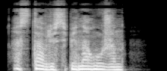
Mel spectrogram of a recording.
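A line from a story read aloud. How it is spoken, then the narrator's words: Sleepy hiss. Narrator (Russian): сонно прошипела она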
